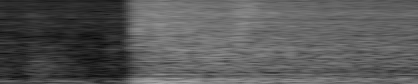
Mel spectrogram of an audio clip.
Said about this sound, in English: If you aren't familiar with a sauna, that splashing noise is me throwing water on the heated rocks.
